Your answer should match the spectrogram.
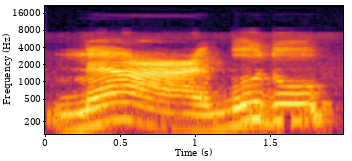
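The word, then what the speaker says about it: نعبد: ইয়াকা নাস্তাাইন ইয়াকা নাবুদু নাবুদু আইনের উচ্চারণ সুন্দর করতে হবে নাবুদু ইয়াকা নাস্তাাইন ইয়াকা নাবুদু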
